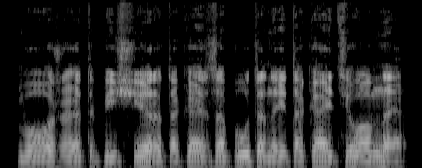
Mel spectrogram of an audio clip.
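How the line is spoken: Grumbling. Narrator (Russian): ворчал

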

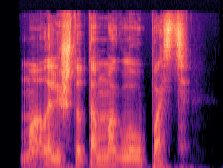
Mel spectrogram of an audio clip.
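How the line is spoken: Grumbling. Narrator (Russian): проворчал Ваня

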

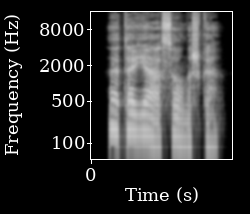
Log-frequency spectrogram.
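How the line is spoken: Weary confirmation, mother. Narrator (Russian): устало подтвердила родительница

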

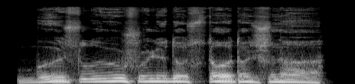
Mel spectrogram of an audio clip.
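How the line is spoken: Growling. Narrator (Russian): прорычал Шерих

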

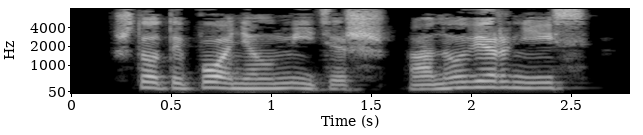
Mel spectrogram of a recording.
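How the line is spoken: Dragon growling. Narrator (Russian): рыкнул дракон

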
